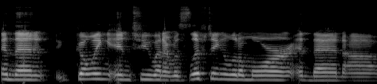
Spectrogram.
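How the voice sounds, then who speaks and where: A woman talks with a fairly high pitch and a bright, sharp tone. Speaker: coaching client sharing fitness journey. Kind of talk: podcast interview. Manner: fast; casual, many fillers.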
